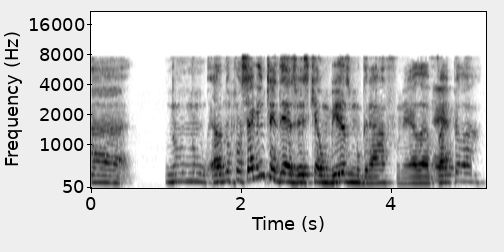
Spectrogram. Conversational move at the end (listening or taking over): listening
